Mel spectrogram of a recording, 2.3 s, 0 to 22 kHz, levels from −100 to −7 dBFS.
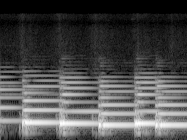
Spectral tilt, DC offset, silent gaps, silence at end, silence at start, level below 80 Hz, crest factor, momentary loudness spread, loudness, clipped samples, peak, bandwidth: -8.5 dB/octave; under 0.1%; none; 0 s; 0 s; -78 dBFS; 14 dB; 3 LU; -17 LUFS; under 0.1%; -4 dBFS; 3.6 kHz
